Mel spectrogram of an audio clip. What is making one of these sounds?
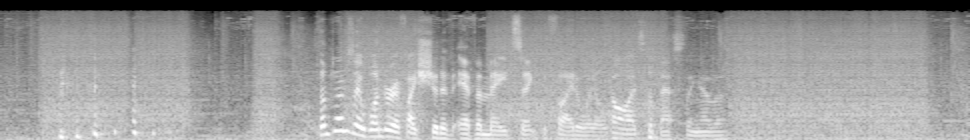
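Video game guns fire in rapid, quick pops.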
